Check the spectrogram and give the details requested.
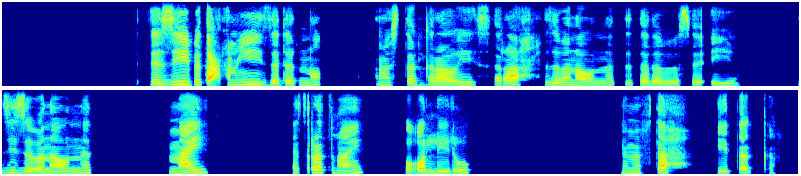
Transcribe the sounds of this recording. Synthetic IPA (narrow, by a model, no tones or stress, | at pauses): ʔɨzibɨt̪ʼaʕmizɐd̪ɐnːɨχʼ | mɐst̪ʰɐŋkʰɐɾawisɨɾaħzɐβɐnawɪnːɐt̪zɨt̪ʰɐlɐβɐsɐʔɨjːu | ʔɨzizɐβɐnawɪnːɐt̪̚ | naj | ħɨt͡sʼɾɐt̪naj | bɨ̰χʼɐlːilu | nɨmɨft̪ʰaħ | jɪt̪ʼːɐkʼːɐm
